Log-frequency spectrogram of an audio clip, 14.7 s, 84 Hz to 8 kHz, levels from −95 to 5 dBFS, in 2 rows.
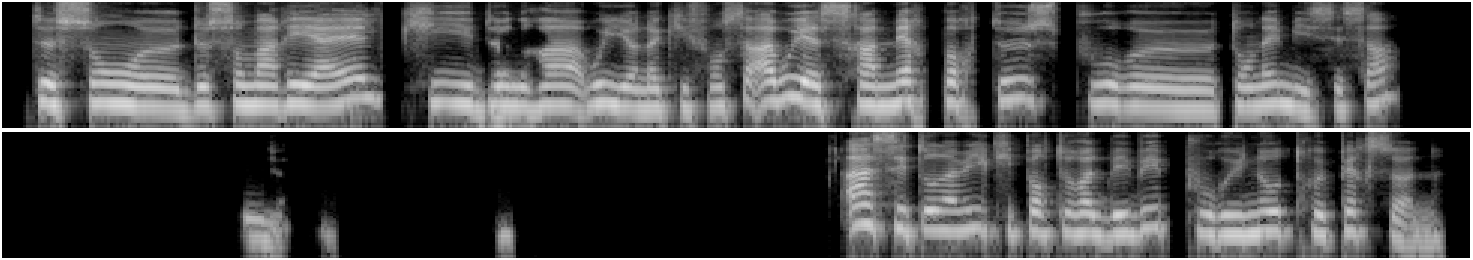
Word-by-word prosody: De 215 - +4
son, 210 0 +4
heu, 180 -2 +2
de 190 +3 0
son 190 +3 +1
mari 200 +1 +4
à 190 0 +3
elle, 250 +4 +1
qui 215 -2 -2
donnera 195 +1 0
oui, 210 +1 +1
il - - 0
y 190 - +1
en 175 - -3
a 175 - +1
qui 175 0 -8
font 185 +2 -7
ça. 185 - -3
Ah 225 - +5
oui, 250 +1 +3
elle 210 -3 +7
sera 195 +1 +2
mère 220 +4 +2
porteuse 230 +1 -4
pour, 205 -2 -2
heu, 170 -2 -2
ton 185 -1 -4
amie, 200 -5 -1
c'est 170 +2 -8
ça? 210 +9 -7 1.6
Une, 170 -3 -8
heu, - - -17 1.1
mmh. - - -13
Mmh. - - -13 1.7
Ah! 290 +1 +6
C'est 255 -4 0
ton 240 +1 +1
amie 235 +2 -2
qui 225 -1 -9
portera 215 0 -2
le - - -4
bébé 210 +6 -2
pour 205 -2 -3
une 205 +1 +2
autre 220 -2 -1
personne? 220 +2 -7
205 Hz, 190 wpm, -22 LUFS, 190-225 Hz, 1.7 s, elle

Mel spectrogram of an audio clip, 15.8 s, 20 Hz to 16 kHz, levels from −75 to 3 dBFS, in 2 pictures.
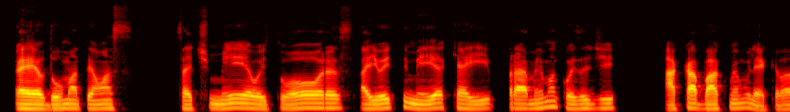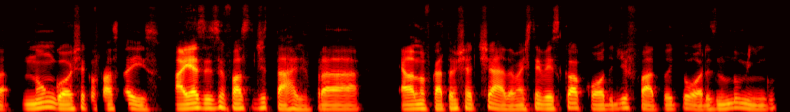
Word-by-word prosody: É 105 -1 +7
eu 100 - +6
durmo 100 +3 0
até 105 0 -1
umas 105 +1 -3 0.4
7h30 110 +3 0
8h, 115 +3 +1
aí 105 +1 +1
8h30 115 -1 0
que 115 - -7
aí, 105 +1 -1 0.2
pra 110 -1 +3
mesma 120 +7 -3
coisa 105 -2 -2
de 115 +2 -5 0.4
acabar 100 +1 +4
com 100 +3 -15
minha 110 - -2
mulher, 110 -9 -2
que 80 - -11
ela 95 +1 -2
não 115 +6 -1
gosta 100 -3 +1
que - - -9
eu - - -8
faça 100 +2 -1
isso, 90 -4 -5
aí 100 +2 +8
às 115 0 +7
vezes 115 +2 -2
eu 125 - -1
faço 110 +1 +1
de 125 +2 -5
tarde 90 -5 0
pra 90 0 0 0.4
ela 95 +1 +5
não 105 +1 +1
ficar 95 0 0
tão 105 - -2
chateada 90 -4 -1
mas 90 0 -4
tem 110 - -2
vez 100 0 -1
que 110 - -5
eu - - +6
acordo 95 -5 -1
de 115 +5 -5
fato 85 -6 -2
8h 95 -2 -3
no 100 +2 -3
domingo, 105 -7 -6
105 Hz, 195 wpm, -25 LUFS, 95-115 Hz, 0.4 s, aí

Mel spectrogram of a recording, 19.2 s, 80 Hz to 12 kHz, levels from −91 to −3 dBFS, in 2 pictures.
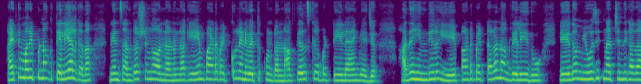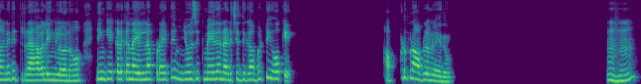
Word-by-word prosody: అయితే 260 +6 +2
మరిప్పుడు 335 0 +3
నాకు 305 -2 -3
తెలియాలి 295 +3 +5
కదా! 230 -1 +2 0.3
నేను 250 0 +1
సంతోషంగా 275 +4 -1
ఉన్నాను. 225 -2 -1
నాకు 235 +1 -2
ఏం 270 +2 +1
పాట 275 0 +2
పెట్టుకోవాలి, 265 +4 -4
నేను 265 - +3
వెతుక్కుంటాను. 235 -3 -1
నాకు 215 0 0
తెలుసు 270 +1 +1
కాబట్టి 235 -4 -4
లాంగ్వేజు. 220 -3 -1 0.4
అదే 275 - +2
హిందిలో, 265 +3 +1 0.2
ఏ - - +3
పాట 255 +1 0
పెట్టాలో 270 +3 -1
నాకు 290 -6 -2
దెలీదు. 235 -2 +1 0.4
ఏదో 275 +4 +2
మ్యూజిక్ 290 +2 +1
నచ్చింది 275 0 -2
గదా! 260 0 +2
అనేది 260 +1 -3
ట్రావెలింగ్‌లోనో, 230 -2 +2 0.4
ఇంకక్కడికన్నా 280 -1 +2
ఎళ్ళినప్పుడయితే? 265 +2 -1 0.2
మ్యూజిక్ 275 +1 -3
మీద 275 +1 +2
నడిచిద్ది 255 0 -2
గాబట్టి 285 +7 -1
ఓకే. 285 - -2 1.5
అప్పుడు 345 - -6
ప్రాబ్లమ్ 255 -5 +4
లేదు. 185 -3 -1 2.4
హుహు. 225 - -1
260 Hz, 130 wpm, -21 LUFS, 235-280 Hz, 2.4 s, తెలియాలి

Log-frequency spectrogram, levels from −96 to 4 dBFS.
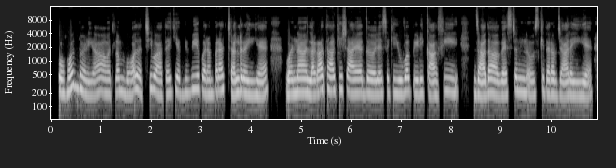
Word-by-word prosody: बहुत 215 +7 +3
बढ़िया, 190 -5 -1 0.2
मतलब 200 +2 -3
बहुत 190 +4 0
अच्छी 220 +4 -4
बात 200 -6 -1
है 200 - 0
कि 220 +2 -2
अभी 205 -1 -4
भी 240 +4 -3
ये 245 - +1
परंपरा 210 0 0
चल 195 +1 +2
रही 190 -4 +2
है, 180 +3 0 0.4
वरना 205 +2 +3
लगा 195 +3 +4
था 220 -2 +3
कि 235 - -2
शायद 200 -2 0 0.2
जैसे 195 +2 -2
कि 200 0 -5
युवा 195 +3 +2
पीढ़ी 195 0 -1
काफ़ी 200 +4 -3 0.3
ज़्यादा 195 +1 +3
वेस्टन 205 +3 0
उसकी 185 +4 -5
तरफ़ 190 -2 +1
जा 175 -1 -1
रही 175 -1 0
है, 165 -1 0
200 Hz, 175 wpm, -24 LUFS, 185-210 Hz, 0.4 s, लगा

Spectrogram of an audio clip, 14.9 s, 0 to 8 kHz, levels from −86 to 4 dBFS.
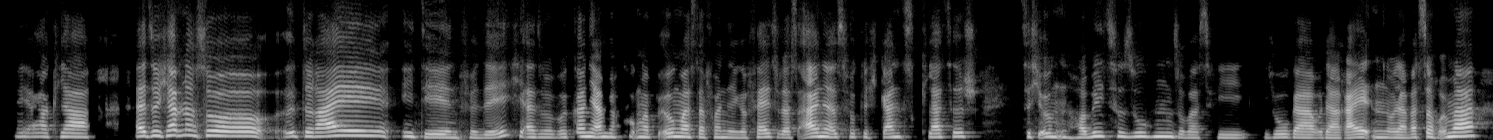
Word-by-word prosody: Ja 215 0 -6
klar. 210 -1 0 0.4
Also, 245 +2 +3
ich 270 -1 0
habe 295 -1 +5
noch 295 -2 0
so, 280 +2 -1
äh, 250 -4 +3
3 260 +3 +3
Ideen 180 -8 -2
für 170 -1 -8
dich. 235 - -4
Also, 185 -2 -3
wir 190 +2 -6
können 225 +4 +2
ja 205 -3 +6
einfach 205 0 0
gucken, 215 -2 -4
ob 195 0 -4
irgendwas 215 -1 +2
davon 190 -1 -4
dir 170 -2 -5
gefällt. 180 +5 -2
So, 190 - -14
das 170 0 -3
eine 215 -2 +4
ist 195 +1 -9
wirklich 195 -1 -10
ganz 205 +1 -2
klassisch, 220 +2 -3 0.4
sich 210 -2 -8
irgend 210 +1 0
'n 165 -3 -10
Hobby 220 +7 0
zu 235 -1 -4
suchen, 225 +1 +1
so 180 -5 -8
was 160 0 -9
wie 160 -1 -9
Yoga 175 -1 -1
oder 155 -2 -1
Reiten 180 +2 +2
oder 165 -1 -1
was 180 +2 -3
auch 200 -3 +2
immer, 235 +6 +5
205 Hz, 185 wpm, -21 LUFS, 180-225 Hz, 0.4 s, ja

